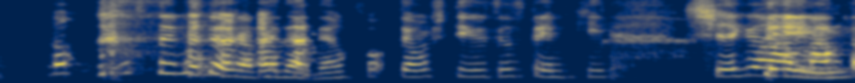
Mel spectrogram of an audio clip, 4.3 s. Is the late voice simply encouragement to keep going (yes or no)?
yes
